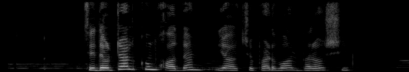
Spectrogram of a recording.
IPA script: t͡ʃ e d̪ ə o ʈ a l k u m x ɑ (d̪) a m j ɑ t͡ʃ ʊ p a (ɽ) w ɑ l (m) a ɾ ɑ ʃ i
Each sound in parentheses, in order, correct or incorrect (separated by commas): correct, correct, incorrect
